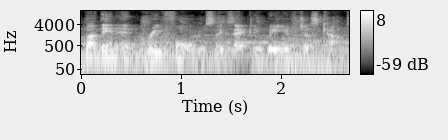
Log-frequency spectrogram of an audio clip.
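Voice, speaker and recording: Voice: medium pitch, steady tone, moderate pace. A game master hosting and narrating a tabletop role-playing podcast. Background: background music.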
